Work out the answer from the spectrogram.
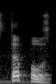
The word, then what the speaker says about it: tuple: Falando aqui, né, sobre as tuplas, né, os tuples, né, se pronuncia tuple, mas a gente digita ali tuplas.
